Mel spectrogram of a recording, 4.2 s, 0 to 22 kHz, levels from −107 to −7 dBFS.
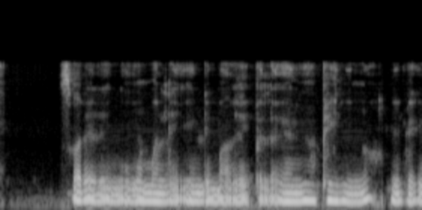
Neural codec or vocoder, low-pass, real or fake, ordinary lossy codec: codec, 16 kHz, 16 kbps, FunCodec, trained on Chinese and English, 50 frames a second; 7.2 kHz; fake; none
